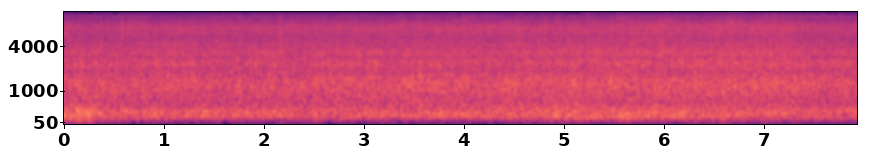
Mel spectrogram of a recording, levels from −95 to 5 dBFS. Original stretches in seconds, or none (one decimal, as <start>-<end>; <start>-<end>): 0.0-0.9; 4.7-5.3; 6.3-7.9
